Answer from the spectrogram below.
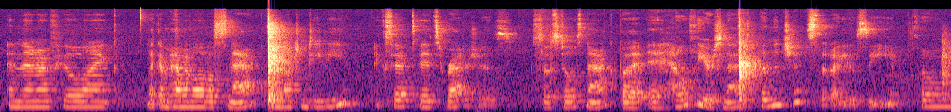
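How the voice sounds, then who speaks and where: Chatty young woman, far from the mic. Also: mid-range voice. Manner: chatty, rambling, lots of "like". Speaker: vlogger. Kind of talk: casual cooking vlog chat. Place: home kitchen, indoors. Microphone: camera across the kitchen. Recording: roomy, distant kitchen audio with noise.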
